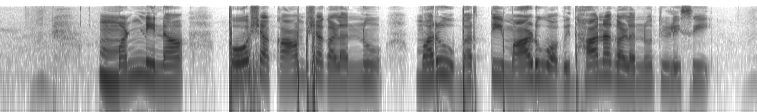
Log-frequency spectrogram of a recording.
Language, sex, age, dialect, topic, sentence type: Kannada, female, 25-30, Central, agriculture, question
